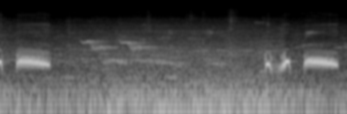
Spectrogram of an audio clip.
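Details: Female spotted dove calling the male: a long low croon ends one phrase, then two short hoots and another held croon follow. Other birds give rising whistled notes in between.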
